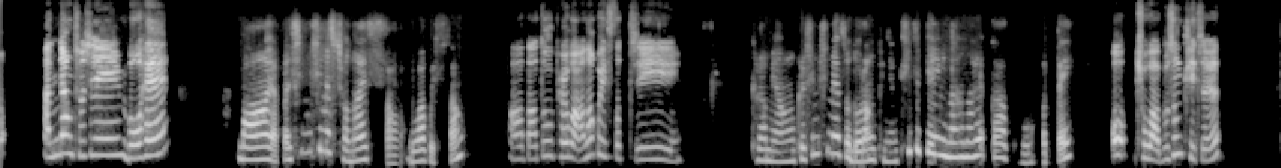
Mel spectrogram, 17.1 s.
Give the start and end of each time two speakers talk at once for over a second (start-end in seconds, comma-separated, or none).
none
